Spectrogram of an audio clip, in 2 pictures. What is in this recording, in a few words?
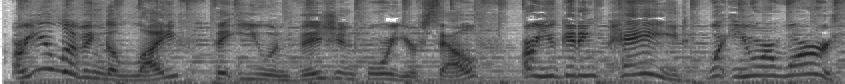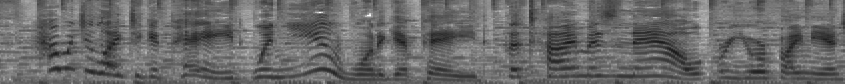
Radio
